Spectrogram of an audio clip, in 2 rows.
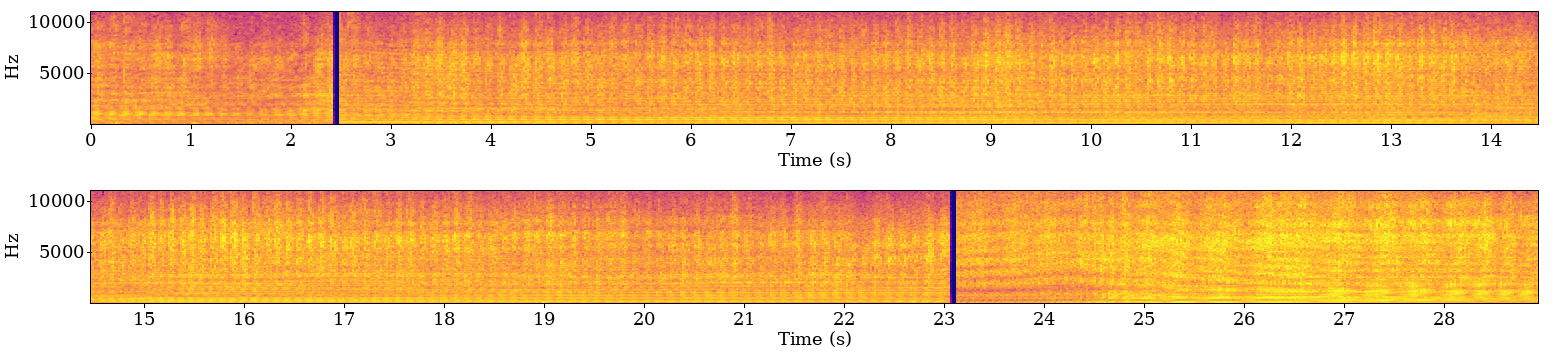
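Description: Engine and propeller of a quarter-scale SE5a model biplane in flight, running steadily. About 23 seconds in, the sound cuts briefly, then the pitch shifts and it grows louder as the plane comes closer.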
